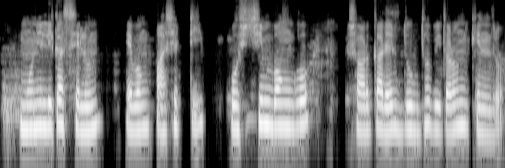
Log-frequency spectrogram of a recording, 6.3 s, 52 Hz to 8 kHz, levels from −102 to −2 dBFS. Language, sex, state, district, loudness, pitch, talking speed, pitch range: Bengali, male, West Bengal, North 24 Parganas, -16 LUFS, 175 Hz, 85 wpm, 165-190 Hz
